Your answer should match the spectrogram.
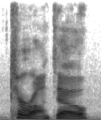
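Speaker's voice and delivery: ordinary talk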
